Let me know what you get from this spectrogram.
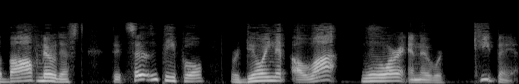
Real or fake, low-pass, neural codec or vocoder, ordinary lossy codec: fake; 7.2 kHz; codec, 16 kHz, 0.5 kbps, X-Codec, HuBERT features, trained on general audio; MP3, 32 kbps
